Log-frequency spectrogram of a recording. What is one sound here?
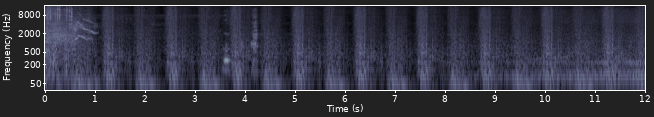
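Large wings flap in a steady rhythm.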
